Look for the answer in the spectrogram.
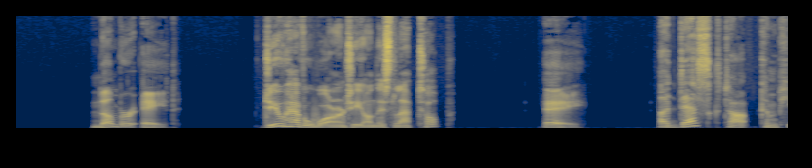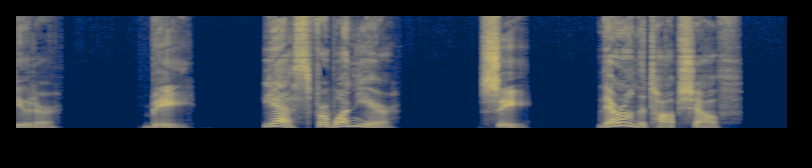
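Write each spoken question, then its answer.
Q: Do you have a warranty on this laptop?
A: B: Yes, for 1 year.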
